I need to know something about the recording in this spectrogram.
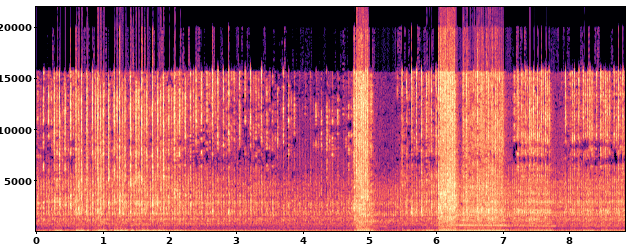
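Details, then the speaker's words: Vintage David Brown 990 diesel tractor with front loader, bought as non-runner: steady low chug about three beats a second, a couple of brief revs, then even idle; normal start and idle. "oh that sounds beautiful"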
